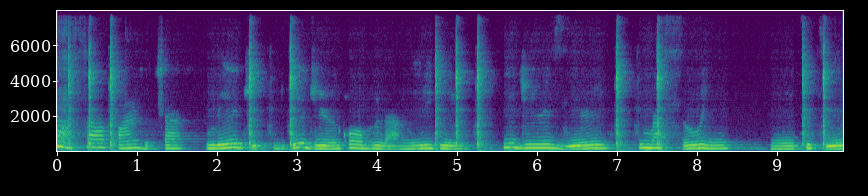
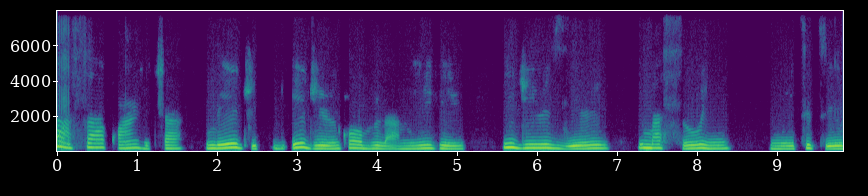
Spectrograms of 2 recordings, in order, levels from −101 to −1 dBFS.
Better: second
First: background sound (Knock); 15 dB below the speech // room echo; dies away in 0.4 s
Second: none

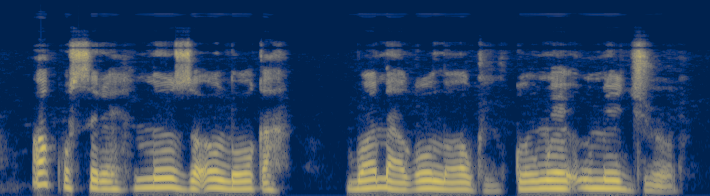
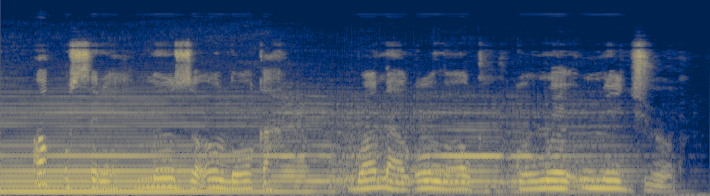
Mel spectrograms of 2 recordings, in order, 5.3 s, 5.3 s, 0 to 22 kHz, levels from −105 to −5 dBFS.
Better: first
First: none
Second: background sound (Bowed string instrument); 2 dB below the speech

